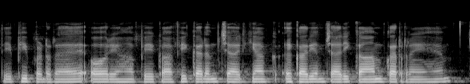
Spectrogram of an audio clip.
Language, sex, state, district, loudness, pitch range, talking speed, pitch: Hindi, male, Maharashtra, Chandrapur, -17 LUFS, 120-125 Hz, 190 wpm, 120 Hz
